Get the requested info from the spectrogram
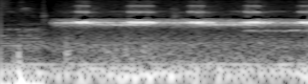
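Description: Cricket chirping, a steady high pulsing chirp repeating about twice a second, starting about half a second in: the comic 'crickets' effect over an awkward pause.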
